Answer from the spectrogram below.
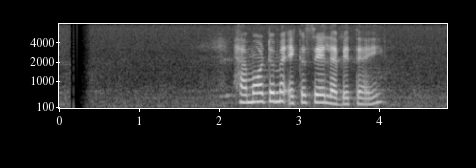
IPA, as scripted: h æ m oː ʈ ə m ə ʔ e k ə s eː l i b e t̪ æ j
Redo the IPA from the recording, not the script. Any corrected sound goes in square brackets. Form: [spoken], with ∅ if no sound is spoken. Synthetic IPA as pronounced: h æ m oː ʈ ə m ə ʔ e k ə s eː l [æ] b e t̪ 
